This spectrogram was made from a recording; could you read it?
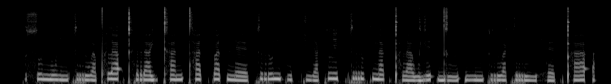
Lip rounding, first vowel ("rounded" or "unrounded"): rounded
